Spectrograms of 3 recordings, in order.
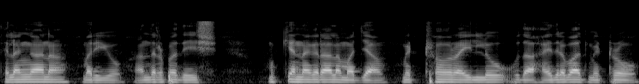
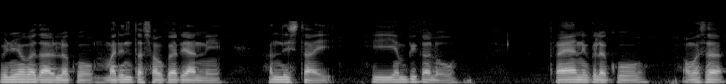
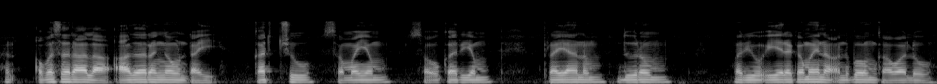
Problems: none marked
